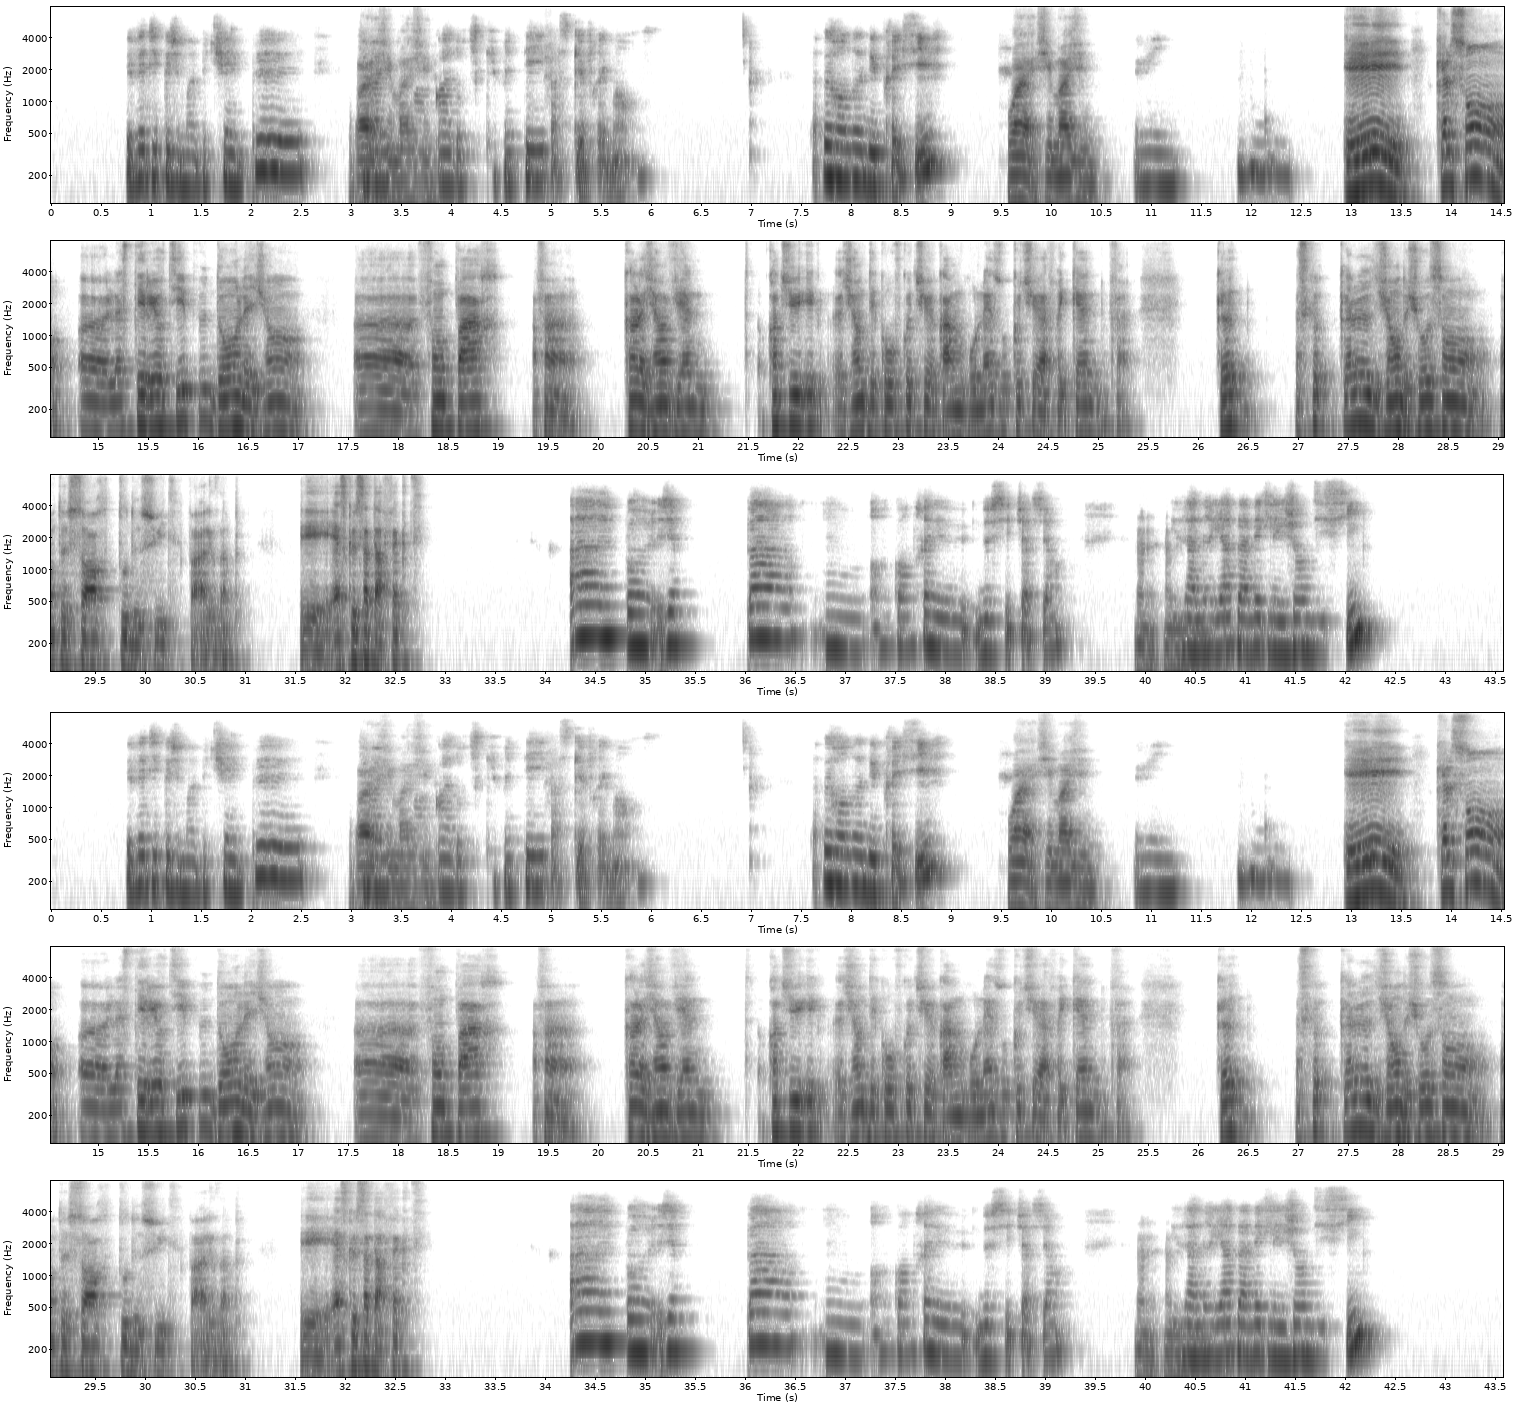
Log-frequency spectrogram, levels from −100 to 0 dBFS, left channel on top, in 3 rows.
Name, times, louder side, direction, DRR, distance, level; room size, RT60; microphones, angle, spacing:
voice 1, 0.8-2.6 3.1-3.4 3.6-6.0 7.7-8.9 9.5-9.6 10.8-11.3 11.9-12.4 34.2-35.5 36.0-39.2 40.3-42.3, left 2 dB, 20° left, 0.3 m, -33 dB
voice 2, 3.0-3.8 9.6-10.5 12.9-13.6 13.9-17.1 17.6-19.0 19.4-19.8 20.3-21.1 21.7-25.3 26.2-26.5 27.0-30.9 31.6-32.6 39.9-40.7, left 3 dB, 50° left, 0.7 m, -31 dB
7.5 x 3.8 x 3.8 m
head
